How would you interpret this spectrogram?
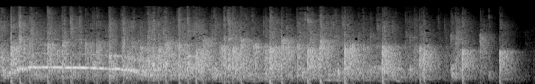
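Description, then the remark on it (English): A church audience claps loudly and steadily for several seconds for people who contributed questions, many hands overlapping into a dense burst of applause, with a brief whistle or cheer early on before the clapping thins and fades. “Can we clap for them?”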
